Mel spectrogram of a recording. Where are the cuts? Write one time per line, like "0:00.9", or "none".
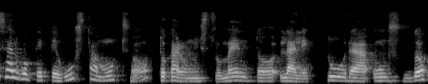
none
